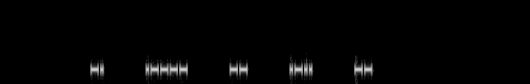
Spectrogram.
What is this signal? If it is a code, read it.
Morse code, heard as a keyed tone, about 47 wpm, spaced as for 17 wpm, 700 Hz. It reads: N1MLM
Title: USA Call Signs - 5 Characters - 6x Character Spacing - 50wpm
